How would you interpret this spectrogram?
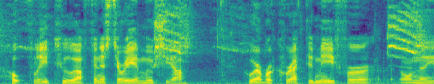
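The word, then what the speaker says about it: Muxía: John Peter pour all the ways hopefully to a finished area mushiya whoever corrected me for only yes pronunciation of mushi I thank you they did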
